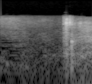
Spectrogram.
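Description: A single short computer mouse click, close and fairly soft, as an OK button is pressed in mapping software.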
